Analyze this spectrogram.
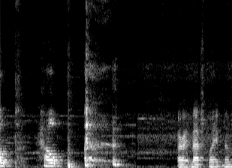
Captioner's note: chuckles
